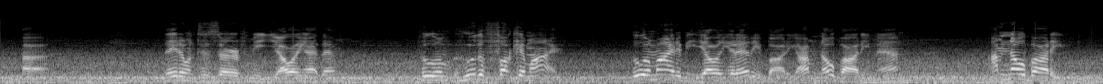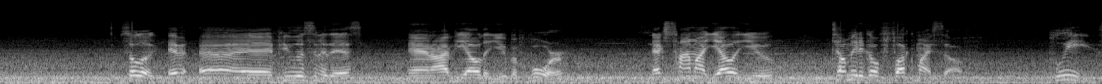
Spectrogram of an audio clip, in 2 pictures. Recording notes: Please excuse the road noise.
